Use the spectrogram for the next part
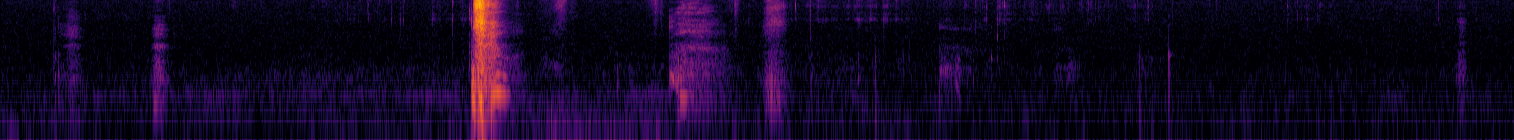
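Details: Person with a stubborn blocked nose sneezing: one loud explosive sneeze in a quiet room, followed by two softer sneezes and faint breathing sounds; sneezing.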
